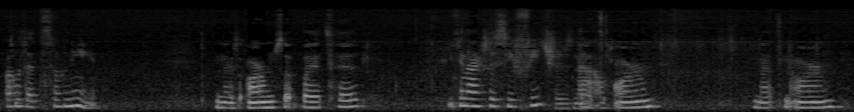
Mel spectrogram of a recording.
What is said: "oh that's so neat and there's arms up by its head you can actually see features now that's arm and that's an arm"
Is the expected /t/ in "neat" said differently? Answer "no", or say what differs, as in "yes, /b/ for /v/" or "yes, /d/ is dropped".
no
